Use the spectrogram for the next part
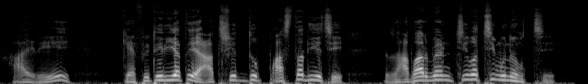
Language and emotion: Bengali, disgusted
